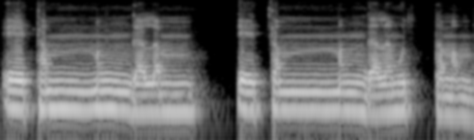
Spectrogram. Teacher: You've got to pronounce a double M here because we've got this word ending in an M, and the next one beginning with an M.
